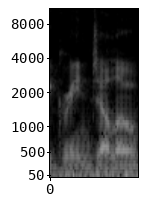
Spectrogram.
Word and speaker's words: Green Jelly: They just go by, everybody calls them Green Jello and they say Green Jello, but it's spelled Green Jelly.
